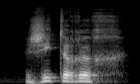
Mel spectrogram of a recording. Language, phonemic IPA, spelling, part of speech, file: Dutch, /ˈzi t(ə)ˈrʏx/, zie terug, verb, Nl-zie terug.ogg
- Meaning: inflection of terugzien: 1. first-person singular present indicative 2. second-person singular present indicative 3. imperative 4. singular present subjunctive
